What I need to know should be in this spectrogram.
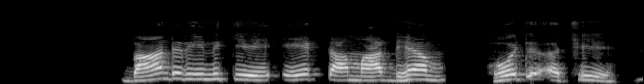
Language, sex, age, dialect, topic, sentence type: Maithili, male, 18-24, Southern/Standard, banking, statement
